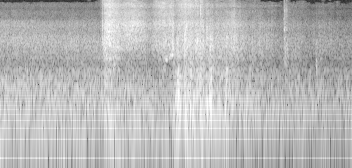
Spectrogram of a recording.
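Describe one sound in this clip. A parachute snaps open with a loud whoosh.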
